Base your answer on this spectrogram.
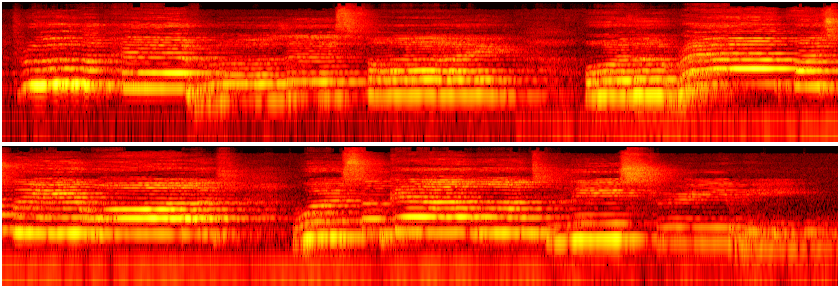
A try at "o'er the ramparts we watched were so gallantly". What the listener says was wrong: it a little higher. you need to open your mouth more there.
